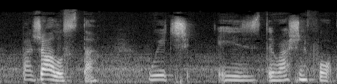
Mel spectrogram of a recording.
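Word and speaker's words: пожалуйста: the previous lesson and pajala pajala which is the Russian for please and read it carefully P if you read it fast you do not pronounce these two letters and you can also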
